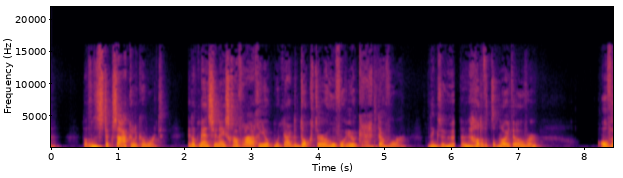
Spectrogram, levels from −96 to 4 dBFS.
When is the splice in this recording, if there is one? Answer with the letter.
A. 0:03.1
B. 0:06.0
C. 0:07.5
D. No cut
B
